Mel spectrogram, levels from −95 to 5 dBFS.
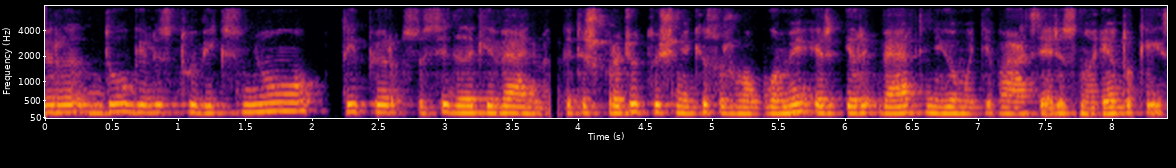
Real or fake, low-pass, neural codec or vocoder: real; 7.2 kHz; none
